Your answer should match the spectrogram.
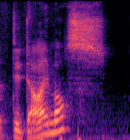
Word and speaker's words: Didymos: because it was discovered orbiting the asteroid of Didymos, or Didymos. It's spelled D-I-D-Y-M-O-S.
